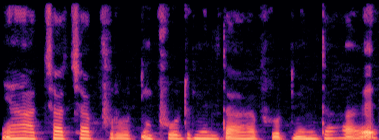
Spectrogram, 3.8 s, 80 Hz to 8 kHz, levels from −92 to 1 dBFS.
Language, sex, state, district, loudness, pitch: Hindi, female, Bihar, Sitamarhi, -20 LUFS, 180 Hz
